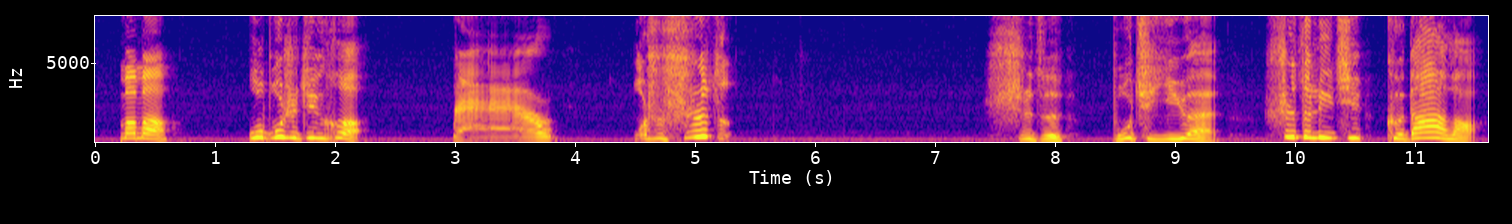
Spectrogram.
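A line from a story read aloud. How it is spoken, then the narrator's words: Loud, muffled under blanket. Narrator (Chinese): 君鹤用被子严严实实的把自己的脸给捂了起来，然后大声的说道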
